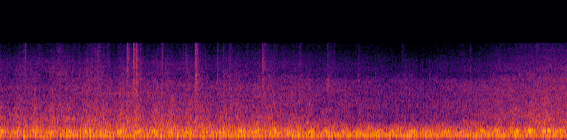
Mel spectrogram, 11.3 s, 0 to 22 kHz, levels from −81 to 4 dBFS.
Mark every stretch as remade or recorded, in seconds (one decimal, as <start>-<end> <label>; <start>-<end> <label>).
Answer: 0.0-2.7 remade; 2.7-3.3 recorded; 3.3-5.7 remade; 5.7-10.7 recorded; 10.7-11.3 remade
